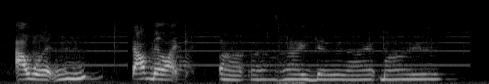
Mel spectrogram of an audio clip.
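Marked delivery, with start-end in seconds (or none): 2.2-4.4 very quiet, hushed, slow imitation of another voice. Talking about betting on kills in a game, imitating someone's exact voice. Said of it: "I do the exact voice, too".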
